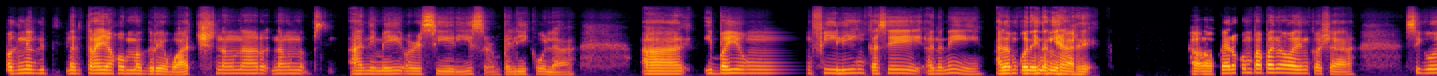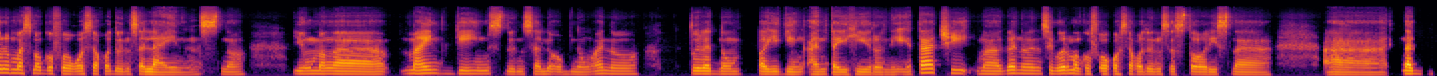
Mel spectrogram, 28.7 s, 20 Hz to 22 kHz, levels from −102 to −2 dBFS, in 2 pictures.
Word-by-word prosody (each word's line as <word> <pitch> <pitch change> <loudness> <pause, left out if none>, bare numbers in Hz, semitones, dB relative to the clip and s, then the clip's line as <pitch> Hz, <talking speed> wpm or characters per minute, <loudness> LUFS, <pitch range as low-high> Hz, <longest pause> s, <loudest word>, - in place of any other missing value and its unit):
'pag 170 0 +2
nag 180 -1 0 0.2
nag-try 175 +1 +5
ako 175 0 -1
magre-watch 145 -6 +1
ng 175 0 -2
naru 175 0 0
ng 170 +1 -4
s - - -2
ng - - -37 0.2
anime 155 0 -1
or 150 - -2
series 140 0 +4
or 125 - -13
pelikula, 130 -2 -6 0.7
ah, 150 0 +5 0.2
iba 180 0 +2
yung 185 -1 0 0.3
feeling 185 +1 -2
kasi 175 -1 +2
ano 155 +2 -3
na, 185 - -4
eh, 145 -7 -4
alam 170 +3 +6
ko 170 - +9
na 165 - +9
yung 165 -1 +5
nangyari. 140 -4 +6 1.0
Oo, 140 -1 +3
pero 185 +1 +6
kung 210 0 -3
papanoorin 205 -3 +5
ko 160 - -1
siya, 130 -1 -1 0.5
siguro 195 +1 +1
mas 180 0 +1
ma 170 - -2
fo-focus 145 -2 -3
ako 140 - -6
dun 135 -1 -7
sa 135 - +3
lines 120 0 +1
'no, 130 0 -10 0.5
yung 150 0 -4
mga 150 -1 -1 0.6
mind 165 +1 0
games 155 -1 -1
dun 135 -1 -10
sa 140 -1 0
loob 135 -2 -9
nung 130 0 -10
ano, 145 -2 -8 0.5
tulad 150 -1 0
nung 140 0 -6 0.2
pagiging 135 -1 -2
anti-hero 125 -1 -3
ni 125 +1 -6
Itachi, 185 -1 +1
mga 150 +3 -3
gano'n. 165 -2 -6
Siguro 165 +2 0
magfo-focus 145 -2 -3
ako 135 - -2
dun 135 - -8
sa 135 0 -2
stories 125 -1 +1
na, 120 -2 -6 0.6
ah, 120 -2 -4 0.2
nag 155 -2 +4
150 Hz, 145 wpm, -22 LUFS, 135-170 Hz, 1.0 s, ko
